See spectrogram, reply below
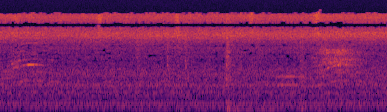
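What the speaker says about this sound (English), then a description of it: "that is my kitty Adela. She's mad because she's locked out during the making of this video" Adela, an angry cat shut outside a room, gives a few faint, muffled meows from beyond the door against a steady background hiss and hum.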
